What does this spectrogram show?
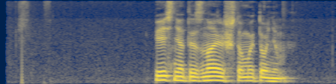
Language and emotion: Russian, neutral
